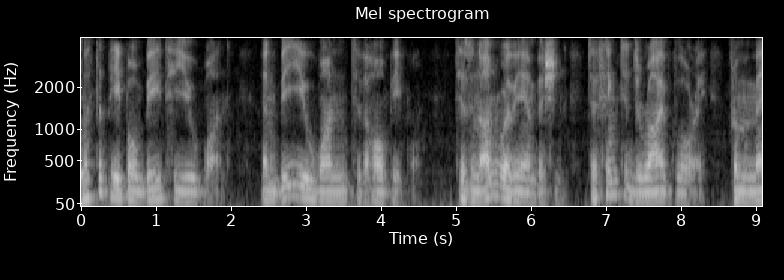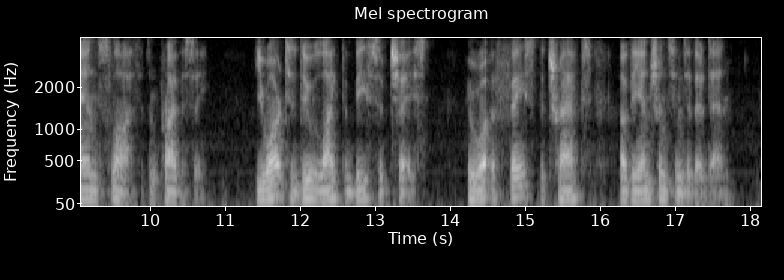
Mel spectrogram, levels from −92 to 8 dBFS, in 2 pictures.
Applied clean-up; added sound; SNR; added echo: none; none; none; none.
